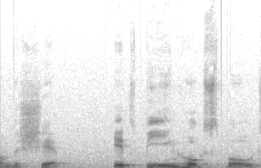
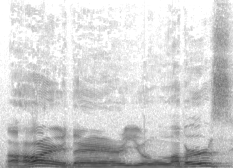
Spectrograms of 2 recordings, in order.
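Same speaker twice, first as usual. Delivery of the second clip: slow, loud, high pirate captain hail; Hook imitation; 6 semitones higher, 7 dB louder, slower than usual. Peter hailing the pirates as Captain Hook. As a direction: call out like the captain. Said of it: "imitated the voice of Hook".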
